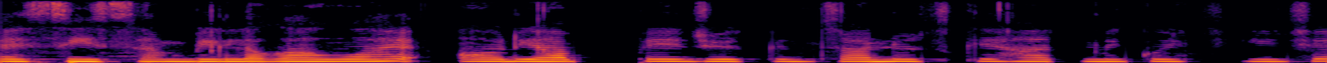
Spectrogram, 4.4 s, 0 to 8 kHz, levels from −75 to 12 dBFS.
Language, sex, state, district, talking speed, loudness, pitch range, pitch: Hindi, female, Maharashtra, Mumbai Suburban, 255 wpm, -14 LUFS, 255-265 Hz, 255 Hz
